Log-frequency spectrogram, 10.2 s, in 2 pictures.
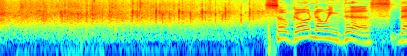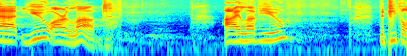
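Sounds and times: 
audience applause: 0.0s - 3.4s
speech: 3.3s - 6.5s, 7.9s - 8.8s, 9.8s - 10.1s.

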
